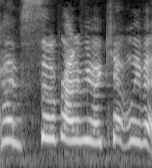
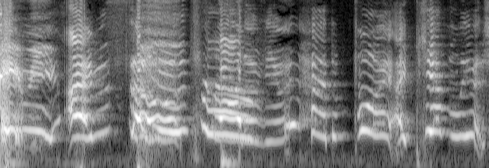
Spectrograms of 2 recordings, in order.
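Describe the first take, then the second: First: Milder gushing. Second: High, loud squeal of motherly pride; going off, ecstatic. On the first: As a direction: repeat the proud gush, toned down from a squeal. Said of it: "She's really going off here". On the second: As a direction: shriek with pride, stretching the words. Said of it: "She's, like, insane. She's really going off". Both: Acted.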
